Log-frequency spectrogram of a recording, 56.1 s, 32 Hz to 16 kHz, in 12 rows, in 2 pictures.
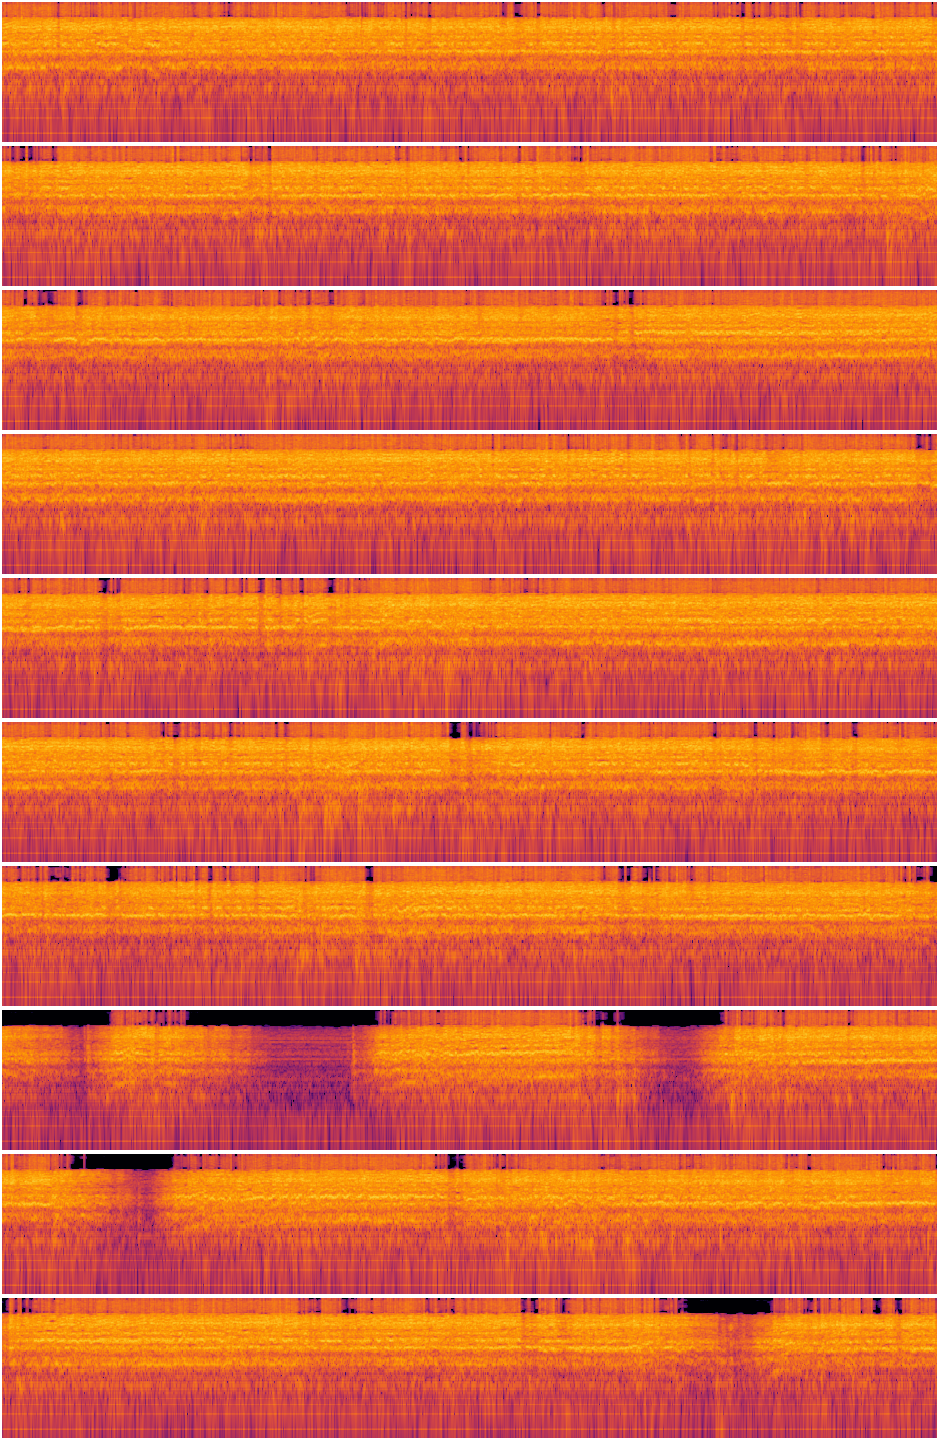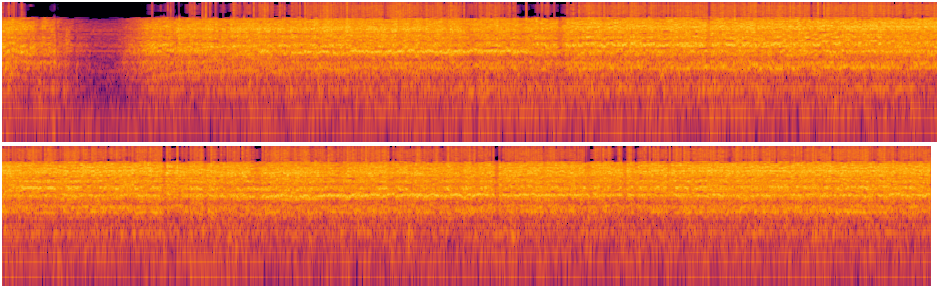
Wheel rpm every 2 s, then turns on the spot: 230, 230, 230, 230, 220, 210, 220, 230, 230, 230, 250, 220, 230, 230, 230, 230, 110, 90, 150, 160, 210, 220, 180, 110, 210, 220, 230, 230.
46-48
